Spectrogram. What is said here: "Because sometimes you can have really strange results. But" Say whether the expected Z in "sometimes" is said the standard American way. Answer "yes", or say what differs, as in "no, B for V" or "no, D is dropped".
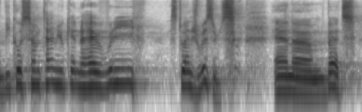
no, Z is dropped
